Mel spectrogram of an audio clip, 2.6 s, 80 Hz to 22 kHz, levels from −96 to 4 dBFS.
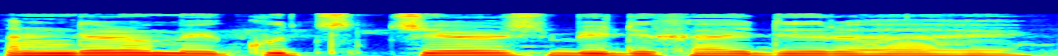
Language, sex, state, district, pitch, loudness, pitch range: Hindi, male, Arunachal Pradesh, Lower Dibang Valley, 140 Hz, -13 LUFS, 135-155 Hz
